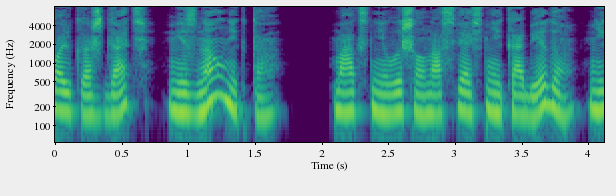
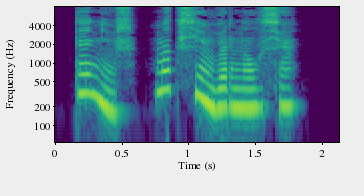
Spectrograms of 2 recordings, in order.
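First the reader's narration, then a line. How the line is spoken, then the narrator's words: Sleepy voice. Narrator (Russian): заспанным голосом сообщила подруга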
